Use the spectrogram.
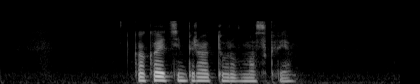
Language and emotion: Russian, neutral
